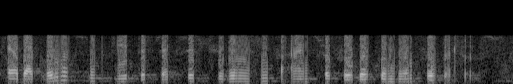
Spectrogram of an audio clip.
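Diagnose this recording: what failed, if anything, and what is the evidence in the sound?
The codec stage failed because of a mu-law and A-law mix-up. The speech was encoded as A-law but decoded as mu-law, so every 8-bit code maps to the wrong level throughout the recording. Some levels come out too large and others too small, and the quietest samples are pushed well above silence. The speech sounds harsh and distorted, and the pauses fill with hiss instead of going quiet. On the waveform, the peaks look misshapen and the gaps sit on a raised noise floor. On the spectrogram, broadband grit fills the pauses, all of it still capped at 4 kHz by the 8,000-sample telephone coding.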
